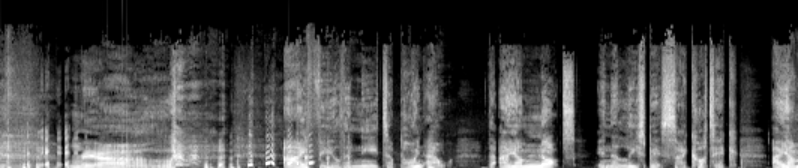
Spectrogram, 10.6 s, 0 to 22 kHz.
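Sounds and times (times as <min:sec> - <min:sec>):
laughter: 0:00.0 - 0:05.9
speech: 0:00.0 - 0:10.6
person imitating a deep rasping demonic growl: 0:01.0 - 0:02.5.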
